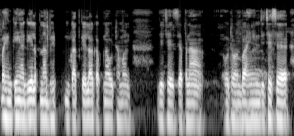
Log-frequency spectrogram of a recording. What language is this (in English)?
Maithili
